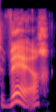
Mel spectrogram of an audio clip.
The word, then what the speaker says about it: verre: Some have speculated that Perrault never meant for the shoe to be glass, but that the French word for glass, verre, sounds and is spelled very similarly to the French word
